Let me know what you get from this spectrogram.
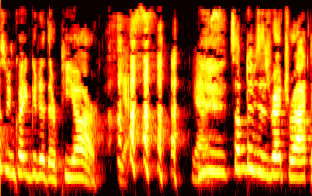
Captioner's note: laughs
